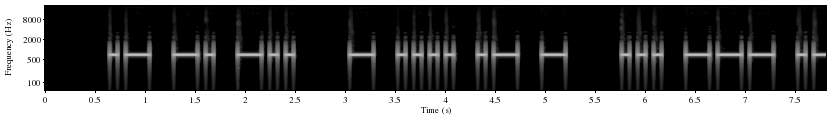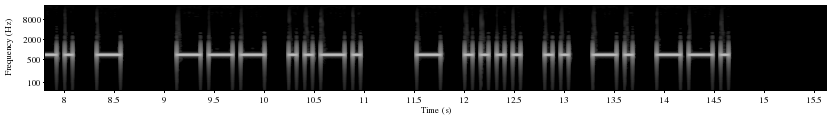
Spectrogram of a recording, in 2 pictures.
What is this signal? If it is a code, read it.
Morse code, heard as a keyed tone, about 15 wpm, 700 Hz. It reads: AND THAT SORT OF THING
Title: Sets of 5 Words Encore2 15wpm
